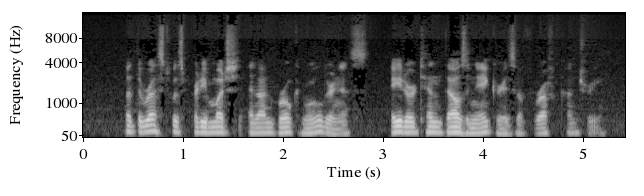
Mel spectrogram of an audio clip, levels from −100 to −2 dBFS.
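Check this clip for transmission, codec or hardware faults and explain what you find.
One fault stands out, and it comes from processing rather than the line or hardware. Between 4.51 and 5.21 s there is speech cut by the noise suppressor. The suppressor mistook quieter parts of the speech for background. It turned them down along with the room noise, which sits about 22 dB below the speech. Roughly a third of a second is affected in total. At the deepest point the level falls by about 18 dB. Those parts sound swallowed and faint, as if they fade into the background.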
